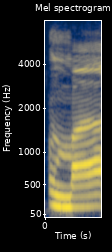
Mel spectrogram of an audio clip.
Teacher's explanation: এই মিমের মধ্যে এক আলিফ টান দিব খারা জবরের কারণে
